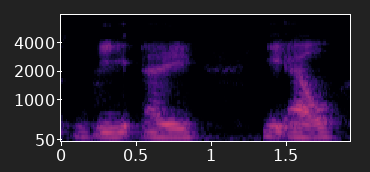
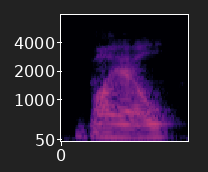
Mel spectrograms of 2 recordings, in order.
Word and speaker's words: Bael: good character, and yes, that is how his name is pronounced. His name is Bael, Bael, as in Bael, the King of Hell from the Oscar shirt, or the Lesser Book of Solomon.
